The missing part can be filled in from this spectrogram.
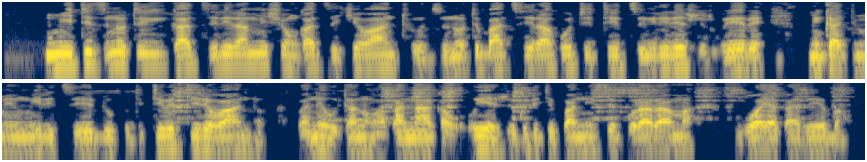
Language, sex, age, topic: Ndau, male, 18-24, health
